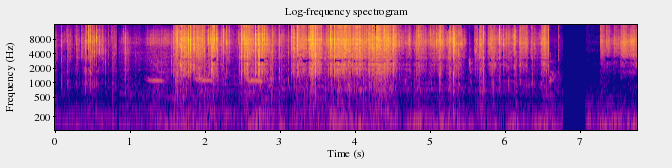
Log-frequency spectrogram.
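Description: Small plastic beads pour from a crinkling plastic bag into a plastic box.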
